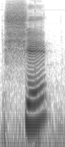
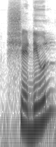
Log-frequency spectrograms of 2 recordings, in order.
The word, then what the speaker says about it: schedule: There are two pronunciations which people usually say. One is schedule. Schedule. We can pronounce this as schedule. Let me change the color so that you can understand. You can either pronounce this as schedule, or some people pronounce this as schedule. So either you say schedule or you say schedule.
